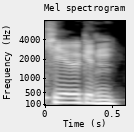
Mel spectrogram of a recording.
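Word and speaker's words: Keoghan: know what this is going to be Barry kyogen kyogen is which is how he pronounces it has been cast in the new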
